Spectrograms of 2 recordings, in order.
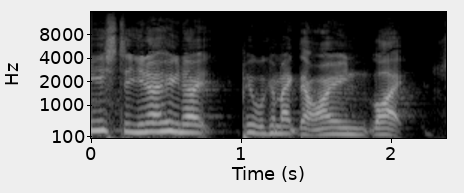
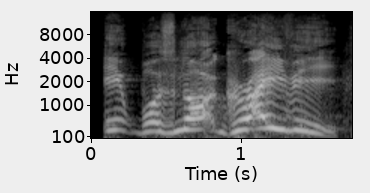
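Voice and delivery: shocked discovery; 6 semitones higher, 7 dB louder, slower than usual. Acted. Tasting salad dressing on knife.

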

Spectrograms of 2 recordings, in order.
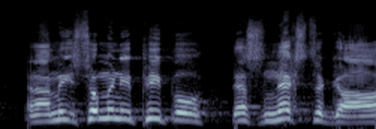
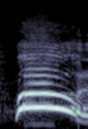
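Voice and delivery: loud, piercing "woo"; sudden exclaiming whoop; high whoop; 13 dB louder than usual. Real, not acted. Whoops while laughing at own point.

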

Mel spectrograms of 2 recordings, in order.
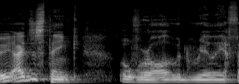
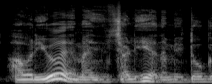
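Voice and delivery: talking dog in a put-on Chinese accent; mock Chinese accent. Dog introducing himself to owner, mock Chinese accent. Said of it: "This is the way I talk".

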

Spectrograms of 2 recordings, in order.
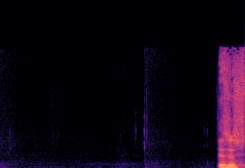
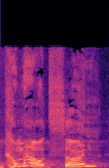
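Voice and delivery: a higher, lifted cry of relief; 11 semitones higher, slower than usual. A narrator's reading. Father finding his son alive in the rubble, relieved. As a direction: let the joy break through. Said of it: "he said with relief".

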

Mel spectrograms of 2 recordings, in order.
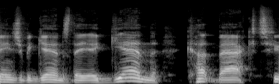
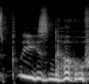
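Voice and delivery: high-pitched mock plea; imitated pitiful begging, pitched way up; pleading movie character. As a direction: squeak it out like a helpless stoner. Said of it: "poor guy number three says".

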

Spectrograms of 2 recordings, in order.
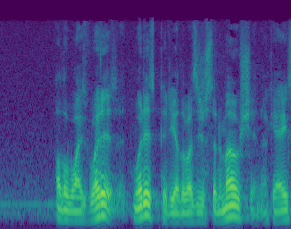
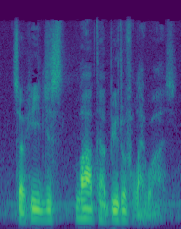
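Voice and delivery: lightly voiced vain charmer; a hint of a flattering heroine; mock Francesca; 2 semitones lower, 6 dB quieter than usual. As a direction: preen a little, mock her vanity. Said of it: "She's very charming".

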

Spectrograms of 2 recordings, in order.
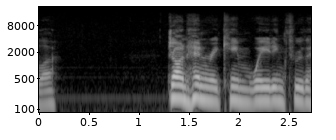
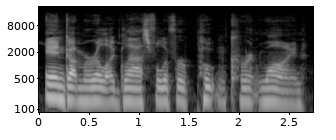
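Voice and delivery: usual speaking voice

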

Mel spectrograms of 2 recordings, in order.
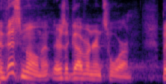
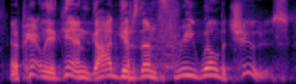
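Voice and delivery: normal talking voice

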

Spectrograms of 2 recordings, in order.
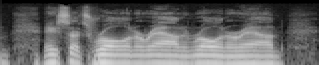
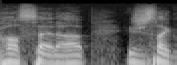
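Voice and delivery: ordinary delivery

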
